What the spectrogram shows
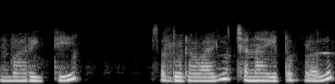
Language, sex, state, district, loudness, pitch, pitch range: Kannada, female, Karnataka, Belgaum, -17 LUFS, 175 Hz, 170-200 Hz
